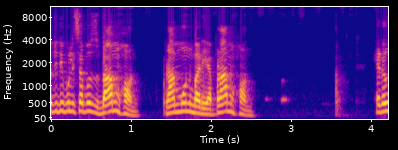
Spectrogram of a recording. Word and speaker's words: ব্রাহ্মণ: বলি সাপোজ ব্রাহ্মণ ব্রাহ্মণবাড়িয়া ব্রাহ্মণ এটার উচ্চারণ কি হবে খুবই সহজ আগে ম আগে ম পরে হ ব্রাহ্ম হন হ টা পরে চলে যাবে তাহলে এই বর্ণগুলো যদি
